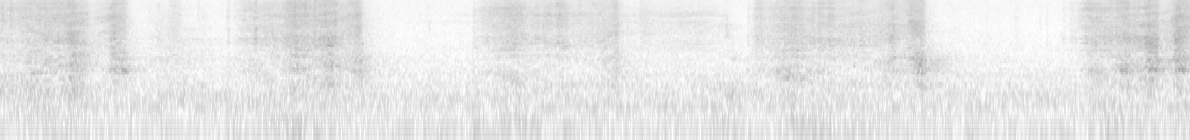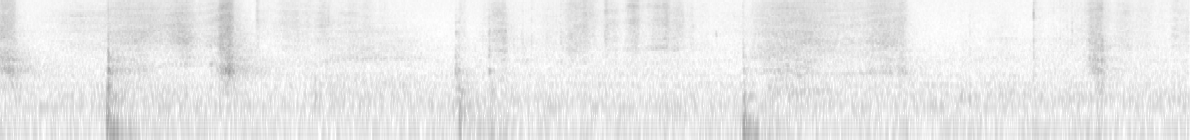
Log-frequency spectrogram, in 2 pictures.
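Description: Metal taping knife wiping and scraping joint compound over paper drywall tape on a wall, in faint repeated strokes that squeeze the excess mud out from under the tape. Two light knocks sound partway through.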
